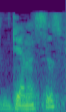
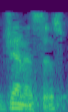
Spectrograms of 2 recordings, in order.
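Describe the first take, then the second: First: The word is said with Greek pronunciation. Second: The word is said with English pronunciation. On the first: "but it's in Greek it's genesis" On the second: "We pronounce it Genesis"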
